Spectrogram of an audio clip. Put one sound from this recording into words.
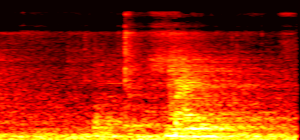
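A woman gasps loudly in surprise.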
